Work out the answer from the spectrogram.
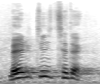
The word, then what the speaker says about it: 멜키세덱: 멜키세덱, 히브리 말로는 세덱하는 건 정이란 뜻입니다. 멜렉 하면 왕인데 이걸 합해가지고 멜키세덱이라고 해서 멜렉 원래는 세덱이죠. 이어지는 발음이 되기 때문에 멜키세덱이랍니다. 그러면 정의 왕이다.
